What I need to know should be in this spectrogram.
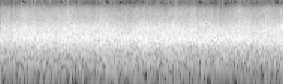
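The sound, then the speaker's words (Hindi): An audience applauds at a comedy and mimicry stage show as the performer is welcomed on: dense, loud, continuous clapping that stays steady throughout. “आपकी जोरदार तालियों के साथ आ रहे हैं comedy king Johnny liver.”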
